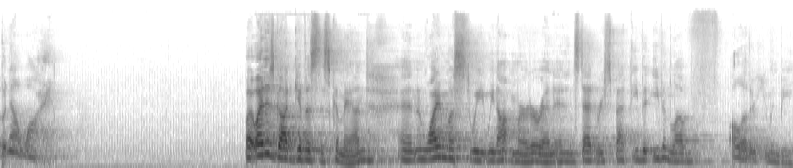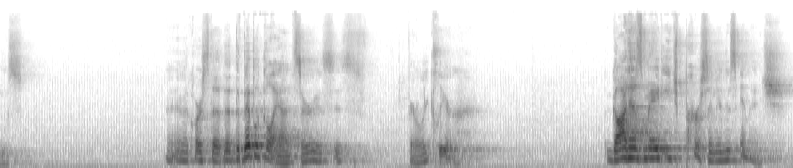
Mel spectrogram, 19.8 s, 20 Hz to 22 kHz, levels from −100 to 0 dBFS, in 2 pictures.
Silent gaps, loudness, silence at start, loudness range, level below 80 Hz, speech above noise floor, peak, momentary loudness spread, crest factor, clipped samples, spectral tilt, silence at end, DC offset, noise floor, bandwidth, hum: none; -35 LUFS; 0 s; 14 LU; -68 dBFS; 33 dB; -14 dBFS; 20 LU; 24 dB; under 0.1%; -6 dB/octave; 0.15 s; under 0.1%; -68 dBFS; 17 kHz; none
